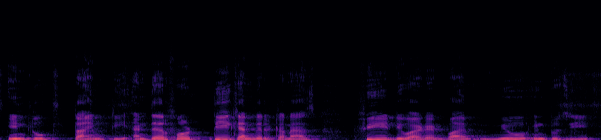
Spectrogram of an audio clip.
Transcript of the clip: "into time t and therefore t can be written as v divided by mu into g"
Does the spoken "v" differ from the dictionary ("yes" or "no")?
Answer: yes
